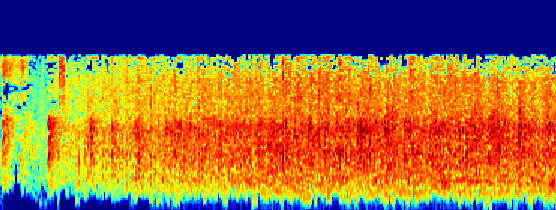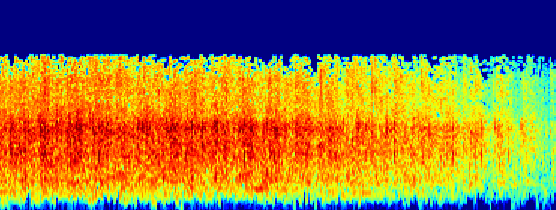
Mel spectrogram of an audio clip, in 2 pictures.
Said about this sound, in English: Acclamons pour le Seigneur Jésus. Let us applaud for the Lord Jesus Christ.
